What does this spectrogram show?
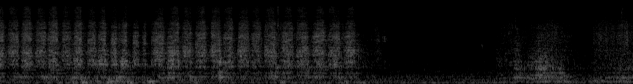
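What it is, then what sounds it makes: Wooden crate being sanded. Vigorous rubbing and sanding of the painted slats and corner post of a large hollow wooden crate box stand, done with a cloth or sandpaper in one hand while the other hand rests on top. Rapid, steady back-and-forth strokes give a bright, scratchy rasp for about three and a half seconds. The sound then drops to a faint hush, with a couple of softer strokes returning near the end.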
